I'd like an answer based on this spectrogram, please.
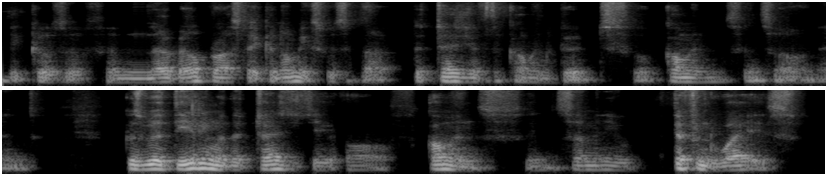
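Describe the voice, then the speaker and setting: A man with a dark, mellow tone speaks at medium pitch, somewhat breathy, over a quiet background. His loudness swings widely, and his pitch varies in an ordinary way. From South Africa, Eastern Cape. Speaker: researcher; interview guest. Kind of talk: webinar Q&A discussion. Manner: fast. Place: home room. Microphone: earbuds.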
